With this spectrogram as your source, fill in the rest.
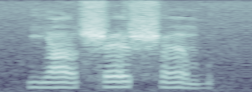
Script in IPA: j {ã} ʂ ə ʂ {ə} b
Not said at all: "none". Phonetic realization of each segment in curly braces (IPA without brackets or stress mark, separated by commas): ã, ə̃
